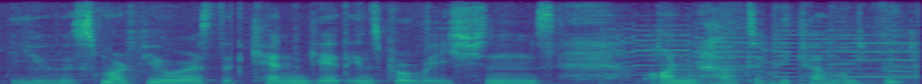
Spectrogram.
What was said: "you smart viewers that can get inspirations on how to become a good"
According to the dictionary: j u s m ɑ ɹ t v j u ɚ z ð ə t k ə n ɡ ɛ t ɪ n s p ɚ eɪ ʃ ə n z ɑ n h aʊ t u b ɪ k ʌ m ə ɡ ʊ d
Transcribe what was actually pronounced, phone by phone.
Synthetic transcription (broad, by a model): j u s m ɑ ɹ t f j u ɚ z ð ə t k ə n ɡ ɛ t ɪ n s p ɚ eɪ ʃ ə n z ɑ n h aʊ t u b ɪ k ʌ m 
